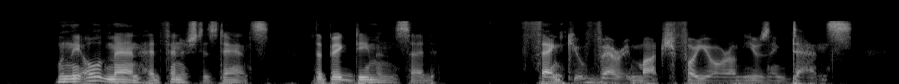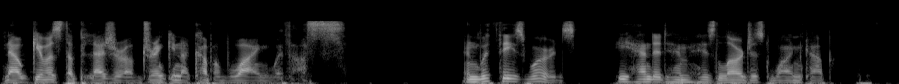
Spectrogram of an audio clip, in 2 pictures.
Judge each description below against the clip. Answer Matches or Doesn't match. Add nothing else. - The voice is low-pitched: Matches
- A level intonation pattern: Doesn't match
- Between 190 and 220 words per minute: Doesn't match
